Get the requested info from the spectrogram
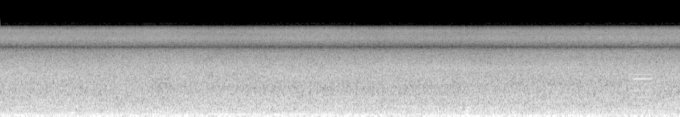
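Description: Steady rushing whoosh of falling water from a resort pond's waterfall and fountain, loud enough to bury voices.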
